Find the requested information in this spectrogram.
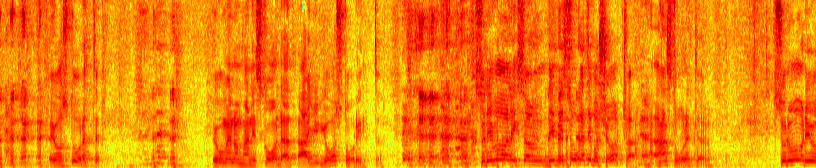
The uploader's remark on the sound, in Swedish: Inspelningen ägde rum inför publik på resturangbåten Nordens Ljus som ligger förtöjd i Karlbergskanalen i Stockholm.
